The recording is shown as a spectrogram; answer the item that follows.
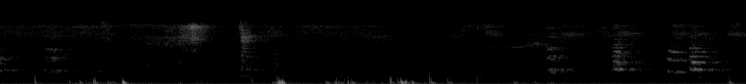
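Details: Two ferret kits, Lily and Django, about eight weeks old, playing indoors on their first evening in a new home; short, quiet, harmonic squeaks come in scattered bursts, mixed with soft thumps and scuffling from their movement.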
